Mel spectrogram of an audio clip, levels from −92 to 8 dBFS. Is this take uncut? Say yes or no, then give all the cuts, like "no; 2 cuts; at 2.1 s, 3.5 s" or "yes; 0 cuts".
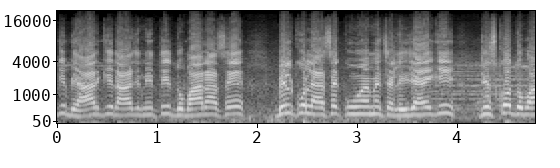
yes; 0 cuts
